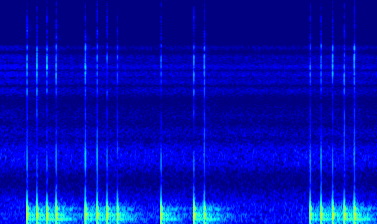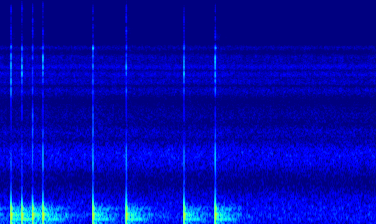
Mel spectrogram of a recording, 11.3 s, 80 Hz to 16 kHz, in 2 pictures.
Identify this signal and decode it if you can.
Tap code, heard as knocks on a wall, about 6 knocks a second, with room echo. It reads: TB YAA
